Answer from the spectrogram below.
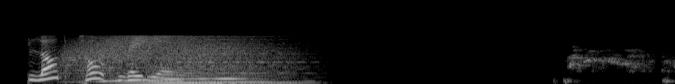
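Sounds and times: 
speech: 0.3 - 2.0
dog barking outside window: 5.6 - 6.7.

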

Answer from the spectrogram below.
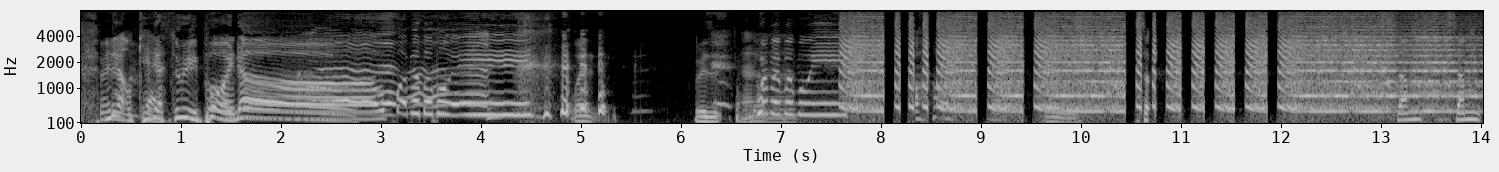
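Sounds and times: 
speech: 0.2 - 5.4, 6.1 - 8.8, 10.6 - 10.9, 13.2 - 14.0
air horn blaring: 7.6 - 14.0.

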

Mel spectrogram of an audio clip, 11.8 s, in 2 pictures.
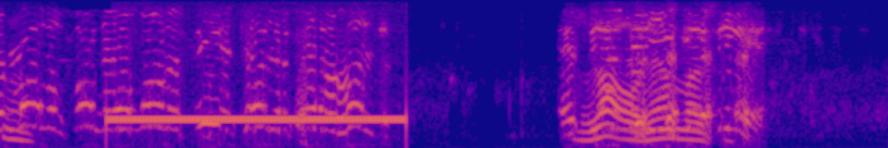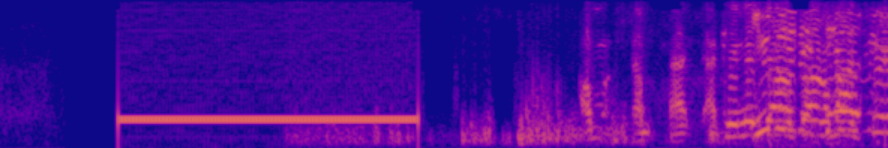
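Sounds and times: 
speech: 0.0 - 0.8, 3.8 - 5.2, 10.2 - 11.8
telephone dial tone while placing a call: 1.2 - 2.8, 6.7 - 8.8.

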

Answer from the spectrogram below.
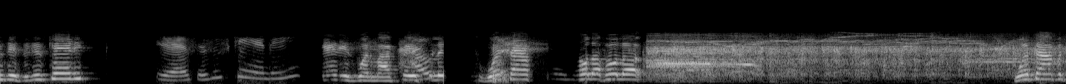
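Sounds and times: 
speech: 0.0 - 1.0, 1.6 - 7.3, 10.1 - 10.6
round of applause: 6.4 - 10.6.

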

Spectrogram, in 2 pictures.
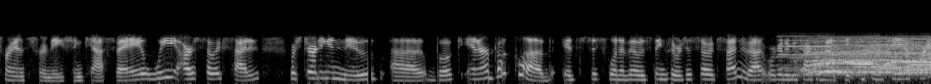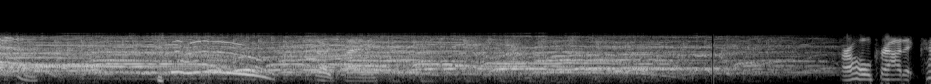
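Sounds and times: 
speech: 0.0 - 10.2, 10.9 - 11.2, 17.7 - 18.6
crowd cheering and whooping: 7.8 - 17.8.

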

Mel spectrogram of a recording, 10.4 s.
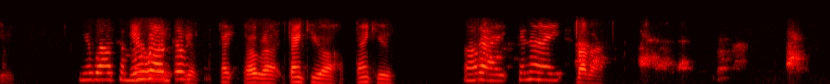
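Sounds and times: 
speech: 1.0 - 5.0, 5.8 - 8.1
dog barking: 8.0 - 10.2.

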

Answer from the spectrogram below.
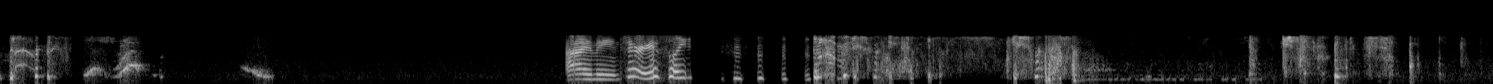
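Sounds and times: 
person coughing: 0.0 - 1.6, 8.1 - 11.0, 12.8 - 13.6
speech: 5.7 - 7.4.

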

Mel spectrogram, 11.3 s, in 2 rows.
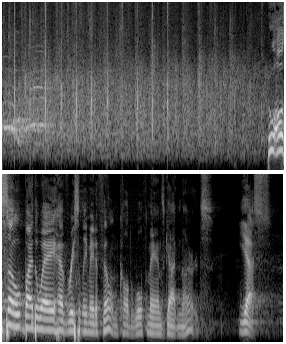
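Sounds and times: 
live audience applause: 0.0 - 5.8
speech: 5.3 - 11.0.

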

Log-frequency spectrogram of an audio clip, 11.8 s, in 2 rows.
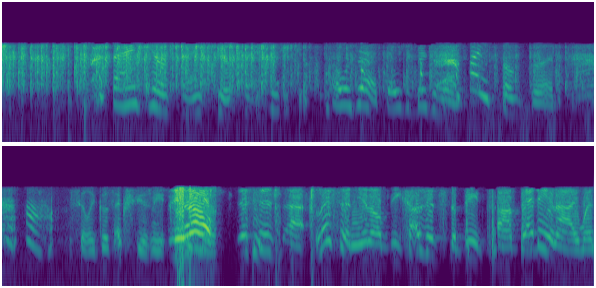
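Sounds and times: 
hands clapping: 0.0 - 5.8, 8.6 - 9.2
speech: 1.1 - 11.8.

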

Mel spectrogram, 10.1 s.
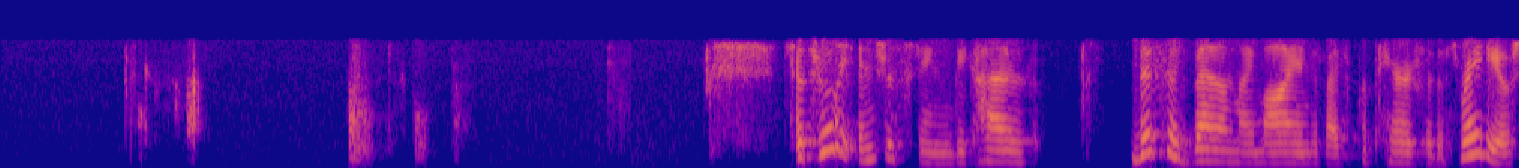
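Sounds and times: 
sipping and swallowing a drink: 0.8 - 1.4
speech: 5.4 - 7.0, 7.6 - 10.1.

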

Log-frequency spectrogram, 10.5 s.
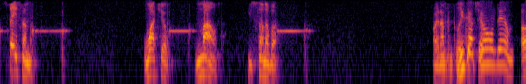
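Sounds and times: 
censor bleep from a beep button: 0.0 - 1.4, 3.3 - 4.1
speech: 0.2 - 0.8, 2.9 - 4.4, 5.0 - 5.6, 8.7 - 10.5.

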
